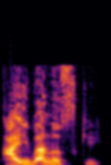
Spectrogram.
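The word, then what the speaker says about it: Ivanovsky: কিন্তু এটা সর্বপ্রথম আবিষ্কার করেন হচ্ছে বিজ্ঞানী দ্বিমিত্রী আইবানসকি। আইবানোভসকি। ঠিক আছে? এটা সর্বপ্রথম আবিষ্কার করেন কে? বিজ্ঞানী আইবানোস্কি উচ্চারণ হয়। ভর এখানে ভি যেটা আছে ওটা উচ্চারণ হয় না। বাট ওরা দিছে আইবানো ভোস্কি।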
